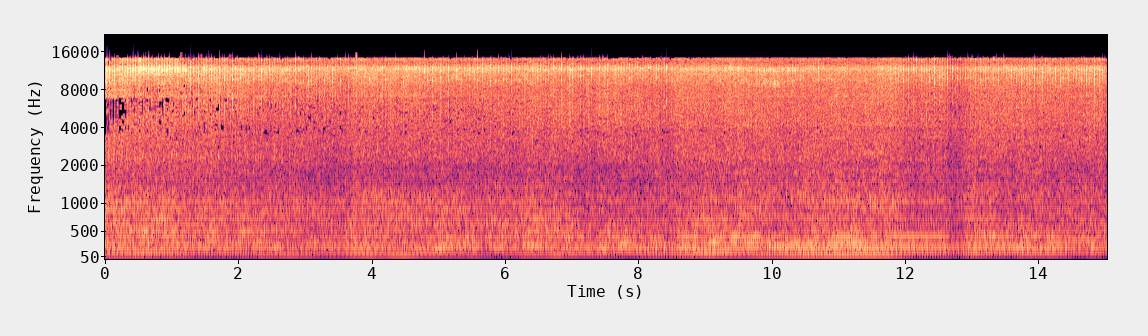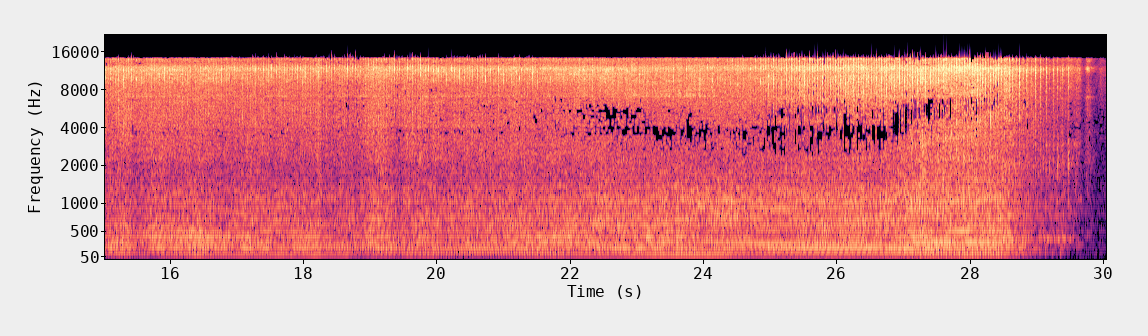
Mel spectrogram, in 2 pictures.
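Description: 1994 Murray push mower with a 3.5 HP Briggs & Stratton Classic single-cylinder engine running steadily while cutting grass. It grows louder as it comes close near the end, then is shut off and winds down just before the end.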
